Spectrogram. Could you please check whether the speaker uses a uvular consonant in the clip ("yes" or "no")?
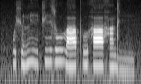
no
